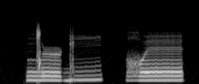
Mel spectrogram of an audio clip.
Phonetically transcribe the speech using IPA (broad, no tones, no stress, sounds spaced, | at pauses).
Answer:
ŋ͡ǀ ə˞ ɡ i | ʁʷ ɛ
